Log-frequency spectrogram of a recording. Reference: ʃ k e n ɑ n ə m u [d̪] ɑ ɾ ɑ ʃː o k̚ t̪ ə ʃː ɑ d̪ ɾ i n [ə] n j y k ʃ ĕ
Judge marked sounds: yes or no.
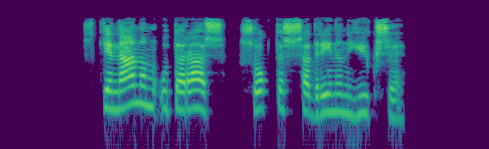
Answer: no, yes

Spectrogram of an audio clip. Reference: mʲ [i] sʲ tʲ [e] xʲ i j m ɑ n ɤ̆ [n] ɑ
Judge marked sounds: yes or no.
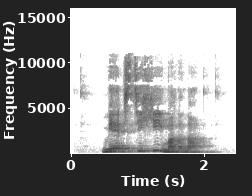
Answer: no, no, yes

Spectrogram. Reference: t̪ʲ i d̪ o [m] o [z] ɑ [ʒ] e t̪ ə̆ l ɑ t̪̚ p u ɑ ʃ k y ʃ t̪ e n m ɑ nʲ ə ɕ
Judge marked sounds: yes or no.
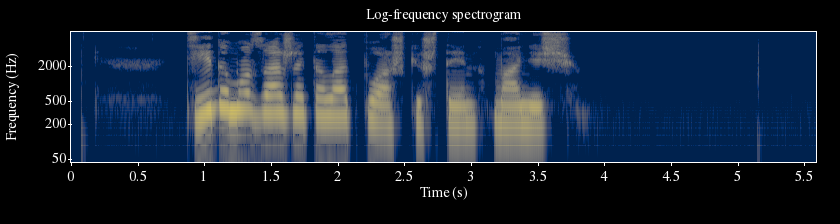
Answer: yes, yes, yes

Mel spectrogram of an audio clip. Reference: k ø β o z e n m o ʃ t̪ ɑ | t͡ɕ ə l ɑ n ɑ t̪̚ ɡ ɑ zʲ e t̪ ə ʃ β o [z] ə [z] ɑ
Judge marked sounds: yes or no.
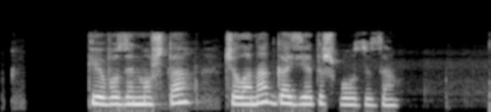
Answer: yes, yes

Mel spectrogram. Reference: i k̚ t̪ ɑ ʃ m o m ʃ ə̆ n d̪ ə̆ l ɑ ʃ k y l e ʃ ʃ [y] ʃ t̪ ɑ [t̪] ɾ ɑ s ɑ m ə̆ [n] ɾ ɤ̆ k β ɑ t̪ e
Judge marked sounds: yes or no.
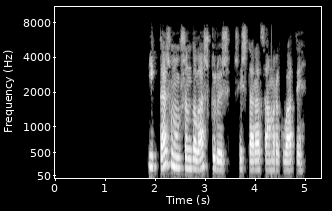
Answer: no, no, no

